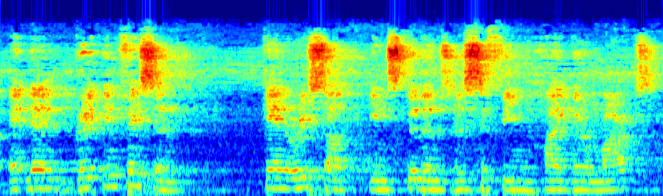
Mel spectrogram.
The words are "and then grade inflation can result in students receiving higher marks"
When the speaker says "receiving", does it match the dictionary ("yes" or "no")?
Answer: no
